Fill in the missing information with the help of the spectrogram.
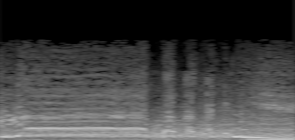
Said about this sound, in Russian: Это, конечно же, Лао Дань. Ли Эр, Ли Боян или Лао Цзи, Лао Цзи, аплодисменты!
